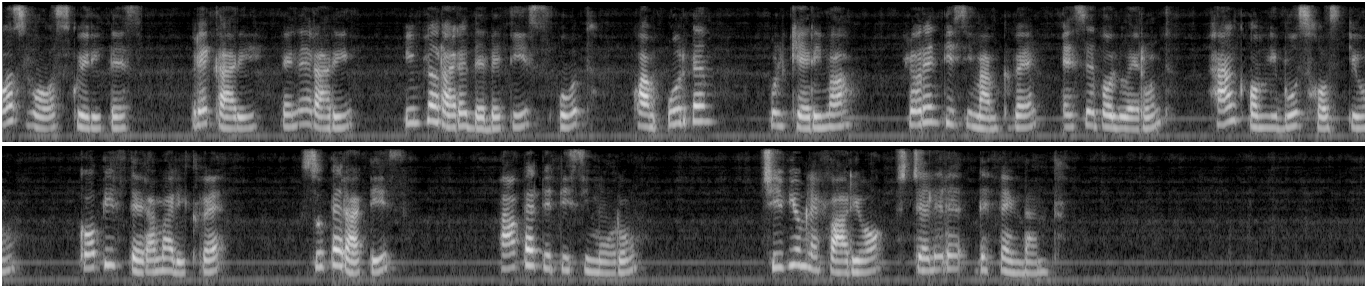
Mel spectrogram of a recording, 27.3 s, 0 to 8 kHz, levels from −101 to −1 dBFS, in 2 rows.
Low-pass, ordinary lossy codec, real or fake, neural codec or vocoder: 7.2 kHz; AAC, 48 kbps; fake; codec, 24 kHz, 6 kbps, HILCodec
